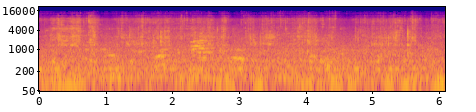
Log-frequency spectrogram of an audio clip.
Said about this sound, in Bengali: একদম অল্প পরিমাণ জল এখানে আমি ইউজ করলাম বেশি জল এখানে আমি দিলাম না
